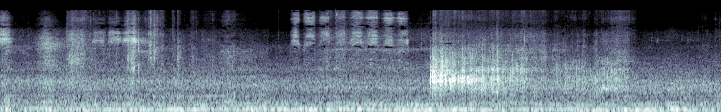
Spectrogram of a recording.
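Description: Dry cat kibble poured from a plastic scoop onto a foam tray: a loud rush of pellets about four seconds in, lasting under a second. Before it come lighter scrapes and clicks as the tray is handled.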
